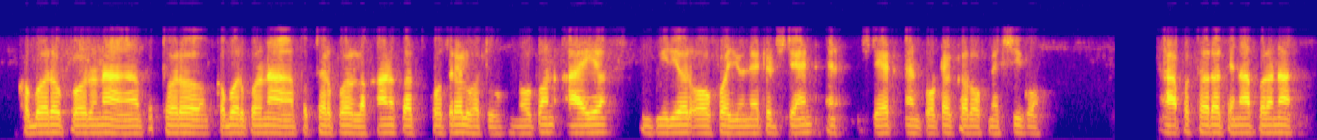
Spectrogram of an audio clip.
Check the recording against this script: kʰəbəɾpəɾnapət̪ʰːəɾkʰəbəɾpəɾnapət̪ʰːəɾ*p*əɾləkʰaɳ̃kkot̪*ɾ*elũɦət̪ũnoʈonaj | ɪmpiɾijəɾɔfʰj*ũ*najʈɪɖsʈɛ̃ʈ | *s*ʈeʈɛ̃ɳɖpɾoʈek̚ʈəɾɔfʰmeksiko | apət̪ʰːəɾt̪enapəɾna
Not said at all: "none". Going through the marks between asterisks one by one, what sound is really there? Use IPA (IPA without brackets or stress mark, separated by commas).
p, ɾ, u, s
